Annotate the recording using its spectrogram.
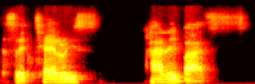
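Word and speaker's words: ceteris paribus: the stem is borrowed from Latin and it's pronounced as ceteris Paribas right the cherries paribus why is it important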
